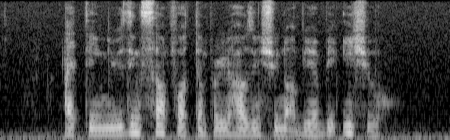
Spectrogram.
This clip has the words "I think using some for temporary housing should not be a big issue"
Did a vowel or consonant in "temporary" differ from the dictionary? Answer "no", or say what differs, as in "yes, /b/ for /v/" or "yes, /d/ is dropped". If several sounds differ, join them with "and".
no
